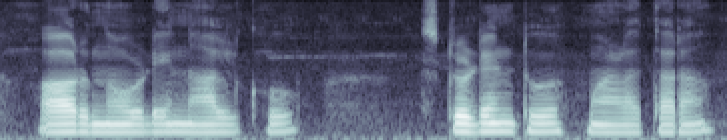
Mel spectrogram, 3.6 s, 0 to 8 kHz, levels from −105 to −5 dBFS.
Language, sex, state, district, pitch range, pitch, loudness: Kannada, male, Karnataka, Bidar, 120-130 Hz, 125 Hz, -19 LUFS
